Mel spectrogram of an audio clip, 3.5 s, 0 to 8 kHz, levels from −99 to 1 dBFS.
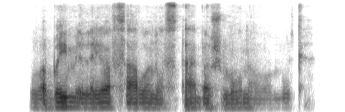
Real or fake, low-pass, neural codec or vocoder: fake; 7.2 kHz; codec, 24 kHz, 3 kbps, HILCodec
